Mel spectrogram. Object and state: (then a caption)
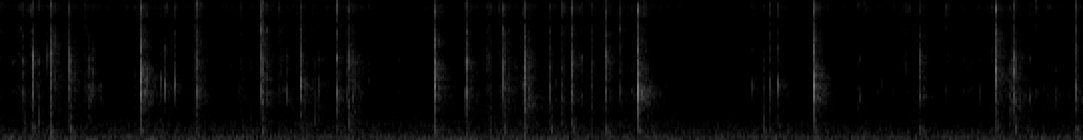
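Fabric-covered tablet keyboard being typed on. Fingertips type on a thin fabric-covered folio tablet keyboard, producing a steady run of soft, quick, muffled taps with very short decay. The clicks are dull rather than sharp, and a constant low hum sits underneath the typing.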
